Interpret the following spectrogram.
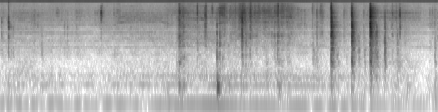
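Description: A small plastic paint bottle and a sheet of paper being handled on a craft mat: scattered sharp clicks and taps, the loudest about halfway through and a quick cluster of them near the end.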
